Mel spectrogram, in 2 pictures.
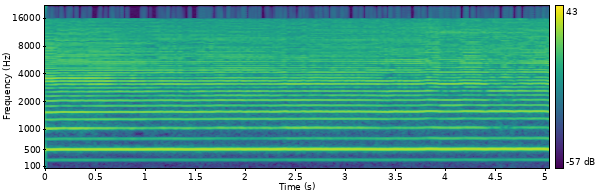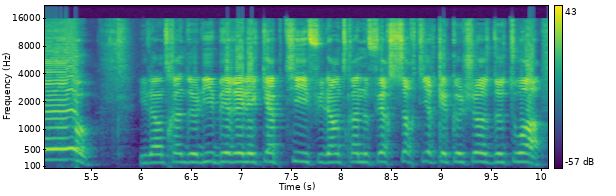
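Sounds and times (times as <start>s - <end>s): shofar blast: 0.0s - 5.5s.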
